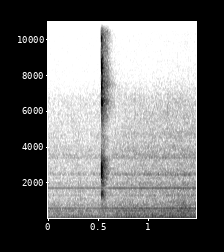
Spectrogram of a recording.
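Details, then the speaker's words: A single sharp click as a TMS (transcranial magnetic stimulation) coil fires one single pulse at turned-up intensity in a live demonstration on a volunteer, producing thumb movement and face twitching, over a quiet room hum. "So, the magnetic coil, this is a big huge capacitor, big battery that stores a single charge. And then I press the button, makes a little clicking noise, and then it gets your muscles to move."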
